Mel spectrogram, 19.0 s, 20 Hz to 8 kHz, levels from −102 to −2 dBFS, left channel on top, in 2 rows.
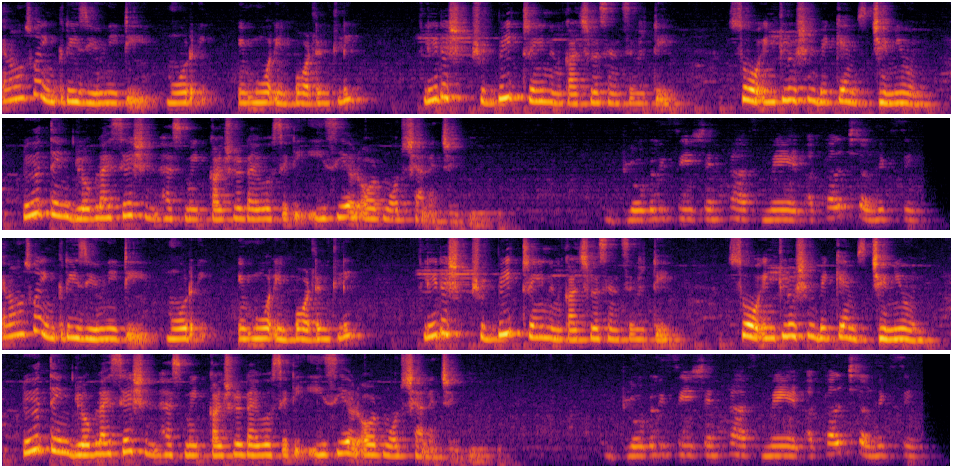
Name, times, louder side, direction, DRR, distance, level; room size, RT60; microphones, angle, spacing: voice 1, 0.0-2.0 2.4-3.5 4.2-6.7 7.3-9.2 9.7-14.4, right 2 dB, 90° right, 2.0 m, -23 dB
voice 2, 15.7-17.5 17.7-18.6, right 2 dB, 50° right, 1.3 m, -33 dB
14.0 x 6.6 x 5.8 m
head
